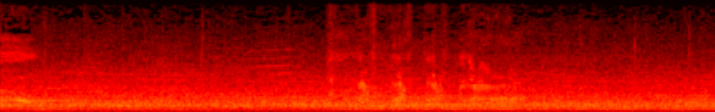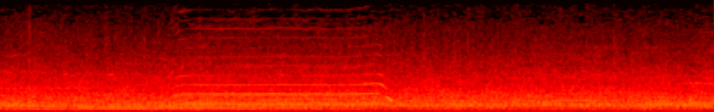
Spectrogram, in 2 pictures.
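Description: A large arena crowd cheers and roars steadily.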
